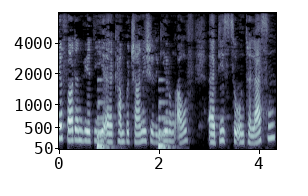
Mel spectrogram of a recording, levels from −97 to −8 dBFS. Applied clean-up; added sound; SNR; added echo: classical method log-MMSE.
